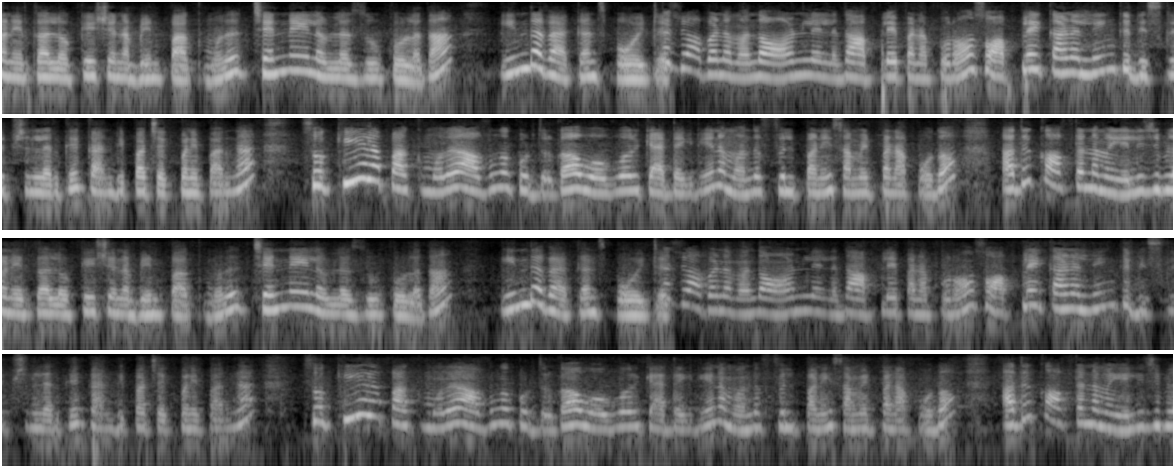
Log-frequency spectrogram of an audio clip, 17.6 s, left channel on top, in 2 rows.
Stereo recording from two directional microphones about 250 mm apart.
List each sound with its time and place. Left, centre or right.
0.0 s speech: centre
